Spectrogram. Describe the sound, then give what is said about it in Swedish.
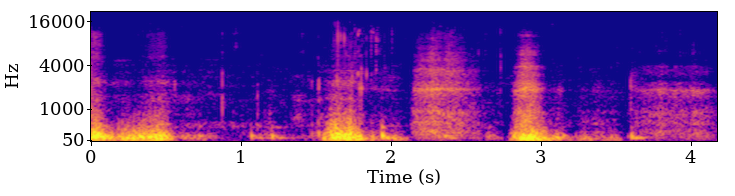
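Rhythmic heavy thumps and scuffs, about four evenly spaced bursts, of a dog-like four-legged robot's feet pounding as it runs, with a mechanical whir between steps and no talking. The robot can run slightly faster than Usain Bolt. “Den här hundliknande roboten kan springa lite snabbare än Usain Bolt.”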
